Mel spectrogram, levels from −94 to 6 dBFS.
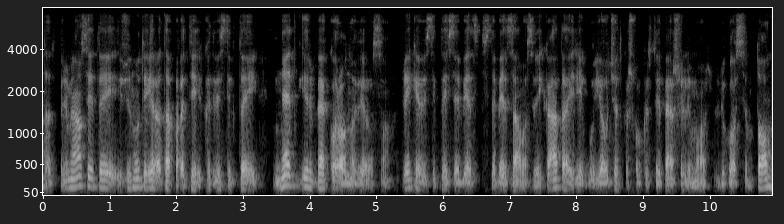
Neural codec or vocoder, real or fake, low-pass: vocoder, 22.05 kHz, 80 mel bands, HiFi-GAN; fake; 7.2 kHz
